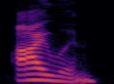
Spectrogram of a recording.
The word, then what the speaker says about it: Eileen: Is it like Eileen? Eileen. Mm-hmm. She taught me how to say her name.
